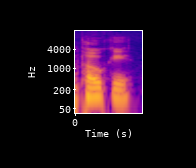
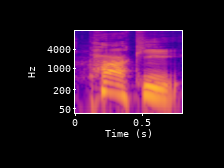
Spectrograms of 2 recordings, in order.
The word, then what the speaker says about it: Pocky: Pocky were pretty good I used to pronounce them Pokey Pocky I've got four different flavors I still think that's a better pronounciation but chocolate occasionally strawberry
